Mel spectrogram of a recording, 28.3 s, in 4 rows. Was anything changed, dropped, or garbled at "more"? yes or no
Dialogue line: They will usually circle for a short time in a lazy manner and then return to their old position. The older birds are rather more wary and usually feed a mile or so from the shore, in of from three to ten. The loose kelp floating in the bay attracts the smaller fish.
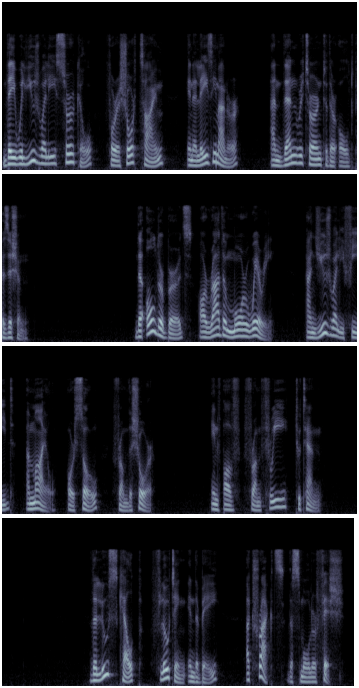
no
